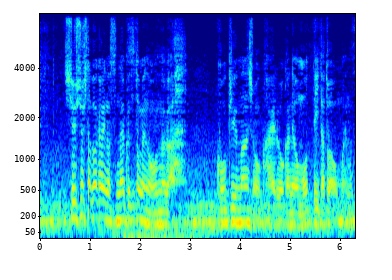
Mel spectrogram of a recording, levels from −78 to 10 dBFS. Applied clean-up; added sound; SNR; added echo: none; Wind; 15 dB; none.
